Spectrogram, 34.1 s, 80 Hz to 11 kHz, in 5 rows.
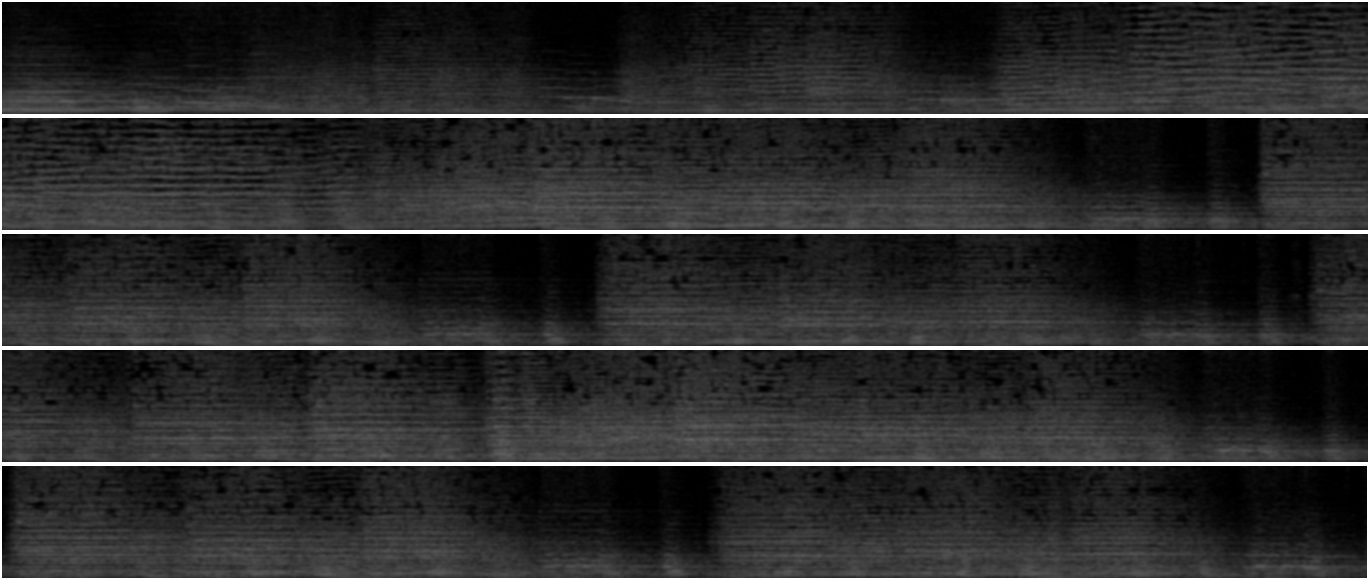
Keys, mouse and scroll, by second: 0.9-9.0 drag, 9.5 click, 20.8 scroll up 2, 21.7 scroll up 2, 22.5 scroll down 2, 25.3-27.2 drag, 27.6-29.7 drag, 30.2-31.7 drag, 33.1-34.1 drag.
